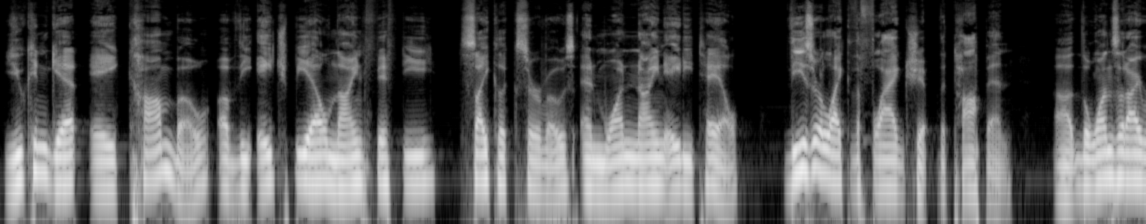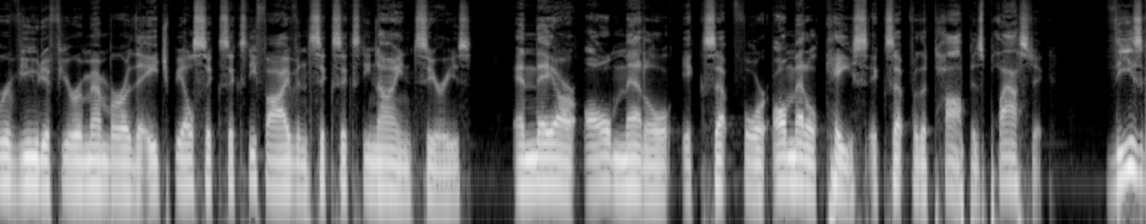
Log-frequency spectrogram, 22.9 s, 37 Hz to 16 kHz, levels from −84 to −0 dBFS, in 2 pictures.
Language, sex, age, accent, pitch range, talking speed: English, male, 30-49, American, 95-120 Hz, 145 wpm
